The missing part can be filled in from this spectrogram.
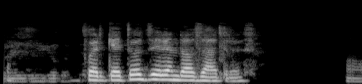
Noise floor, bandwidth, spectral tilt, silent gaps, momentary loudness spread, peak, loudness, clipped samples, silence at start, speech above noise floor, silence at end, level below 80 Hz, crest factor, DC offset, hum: under -90 dBFS; 7.2 kHz; -7.5 dB/octave; 2.67-3.45 s; 22 LU; -2 dBFS; -15 LUFS; under 0.1%; 0.05 s; over 74 dB; 0 s; -60 dBFS; 16 dB; under 0.1%; none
